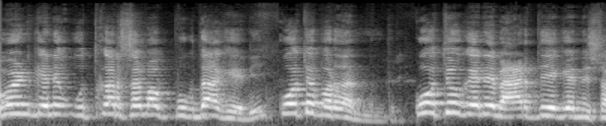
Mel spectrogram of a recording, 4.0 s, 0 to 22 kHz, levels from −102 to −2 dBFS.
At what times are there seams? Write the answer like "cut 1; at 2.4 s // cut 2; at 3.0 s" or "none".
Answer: cut 1; at 1.8 s // cut 2; at 2.6 s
